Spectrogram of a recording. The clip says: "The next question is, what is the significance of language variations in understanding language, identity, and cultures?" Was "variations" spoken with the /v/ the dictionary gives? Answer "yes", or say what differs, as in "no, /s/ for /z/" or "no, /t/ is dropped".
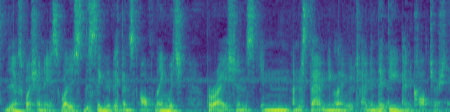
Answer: no, /p/ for /v/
